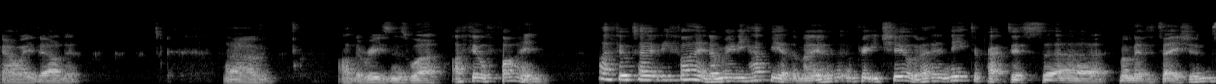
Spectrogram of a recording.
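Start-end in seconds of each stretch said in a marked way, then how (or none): 4.5-12.1 high-pitched, breezy insistence on being fine; hammed-up carefree brush-off, pitched well up; breezy mock excuse. Acts out excuse for skipping meditation.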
